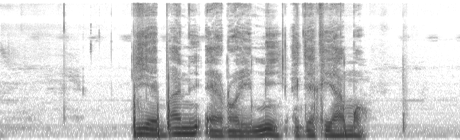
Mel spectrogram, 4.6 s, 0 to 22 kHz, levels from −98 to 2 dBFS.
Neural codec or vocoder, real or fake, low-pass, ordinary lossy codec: none; real; none; none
